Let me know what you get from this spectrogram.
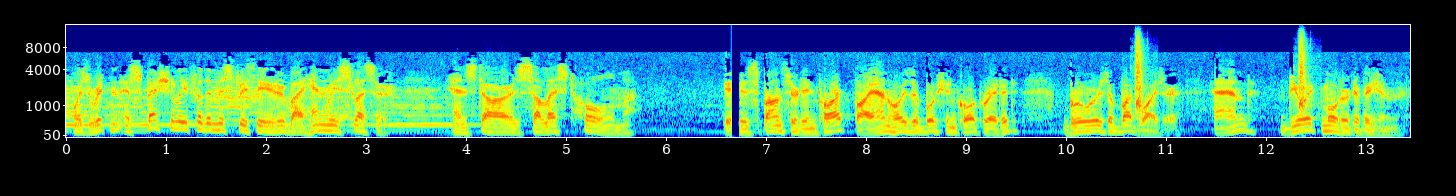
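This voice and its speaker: A man hosting and narrating a 1970s radio mystery drama in a deliberate, dramatic scripted style. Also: medium pitch. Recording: muffled old radio broadcast, music behind.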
